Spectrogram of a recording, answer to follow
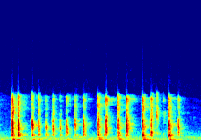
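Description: Computer keyboard typing: a rapid run of keystrokes, about ten a second, as characters are deleted and retyped in a command line. The clicks stop just before speech resumes.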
